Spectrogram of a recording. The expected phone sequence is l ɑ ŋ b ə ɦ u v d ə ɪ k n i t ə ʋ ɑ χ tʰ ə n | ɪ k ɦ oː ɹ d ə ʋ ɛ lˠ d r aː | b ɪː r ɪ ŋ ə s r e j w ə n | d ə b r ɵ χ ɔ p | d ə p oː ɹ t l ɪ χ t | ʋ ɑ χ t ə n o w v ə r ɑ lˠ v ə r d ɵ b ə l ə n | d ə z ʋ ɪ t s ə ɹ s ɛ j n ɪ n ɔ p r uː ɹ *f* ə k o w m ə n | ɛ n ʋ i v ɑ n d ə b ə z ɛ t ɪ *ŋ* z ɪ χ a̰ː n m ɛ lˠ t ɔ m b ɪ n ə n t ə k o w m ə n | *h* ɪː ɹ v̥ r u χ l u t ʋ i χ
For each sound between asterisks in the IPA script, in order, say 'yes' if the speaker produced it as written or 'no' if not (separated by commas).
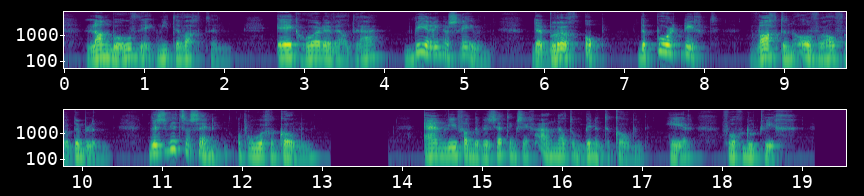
no, yes, yes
